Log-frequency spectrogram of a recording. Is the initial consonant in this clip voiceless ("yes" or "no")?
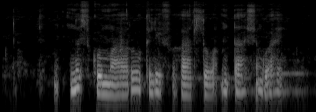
no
